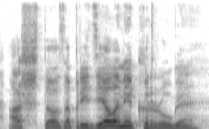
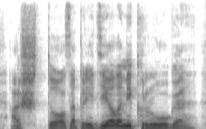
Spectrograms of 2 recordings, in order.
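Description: No difference in how they are said.

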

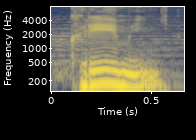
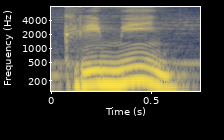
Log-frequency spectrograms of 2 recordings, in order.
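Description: First: The stress falls on the first syllable. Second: The stress falls on the last syllable. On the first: The speaker calls it wrong. "Так хорошо сказать о замечательном человеке и допустить ошибку" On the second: The speaker calls it right. "Именно такое ударение в этом слове"

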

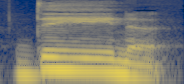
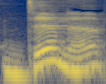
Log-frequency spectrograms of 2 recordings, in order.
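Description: First: The first vowel is drawn out and lengthened. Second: The first vowel is short and crisp. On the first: The speaker calls it wrong. "если делать русское ударение на этом кратком «э»... получится «dinner»" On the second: The speaker calls it right. "вместо «dinner»"

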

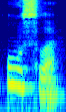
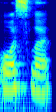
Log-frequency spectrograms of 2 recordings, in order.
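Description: First: The word begins with a 'u' sound. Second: The word begins with an open 'o' sound. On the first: The speaker calls it right. "В лучшем случае они скажут усло" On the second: The speaker calls it wrong. "я все время говорю осло"

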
